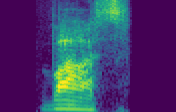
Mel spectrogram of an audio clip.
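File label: "was", German; klettres; tdeedu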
